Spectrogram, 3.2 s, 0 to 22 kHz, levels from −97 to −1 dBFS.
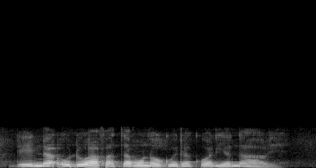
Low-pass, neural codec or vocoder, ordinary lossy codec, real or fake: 5.4 kHz; none; none; real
